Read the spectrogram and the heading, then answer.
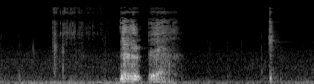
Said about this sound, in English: It's clear, don't worry. Still coughing up stuff. Still getting over it. I was ill, I was sick.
